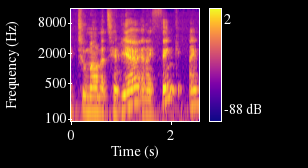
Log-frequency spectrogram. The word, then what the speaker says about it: Mamá También: it's what I think it's pronounced like et tu mama tambien baby we're Canadian so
